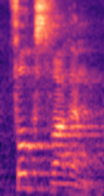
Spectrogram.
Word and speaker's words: Volkswagen: Volks, the V is pronounced with an F, it's German. Volkswagen, wagon is car, Volks means people, people's car is Volkswagen, right?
